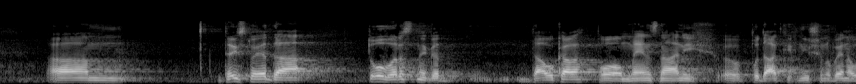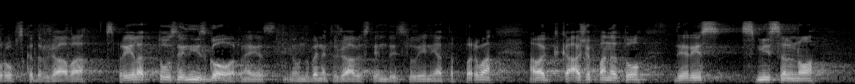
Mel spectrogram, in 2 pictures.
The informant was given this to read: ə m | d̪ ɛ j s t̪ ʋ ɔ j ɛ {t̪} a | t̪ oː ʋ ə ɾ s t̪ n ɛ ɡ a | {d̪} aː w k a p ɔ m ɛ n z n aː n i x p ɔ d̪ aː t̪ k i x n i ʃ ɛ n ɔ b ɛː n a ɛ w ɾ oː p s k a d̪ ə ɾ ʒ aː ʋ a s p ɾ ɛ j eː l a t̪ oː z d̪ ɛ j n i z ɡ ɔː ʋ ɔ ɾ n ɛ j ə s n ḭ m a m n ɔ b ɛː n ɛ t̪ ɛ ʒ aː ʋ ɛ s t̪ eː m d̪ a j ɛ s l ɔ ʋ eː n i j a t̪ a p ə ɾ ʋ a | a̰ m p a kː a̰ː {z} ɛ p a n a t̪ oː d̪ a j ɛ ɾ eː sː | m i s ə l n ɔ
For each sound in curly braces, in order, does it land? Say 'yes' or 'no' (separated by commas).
no, yes, no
